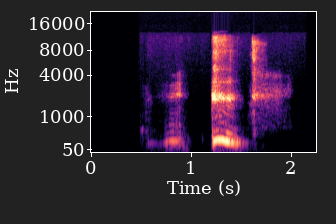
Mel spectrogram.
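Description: A woman clears her throat and says "yeah", in short vocal sounds that start about half a second in.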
